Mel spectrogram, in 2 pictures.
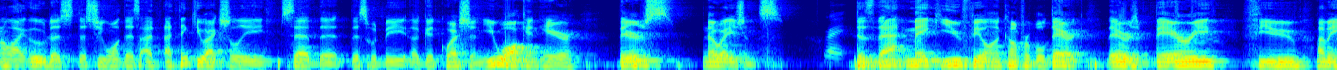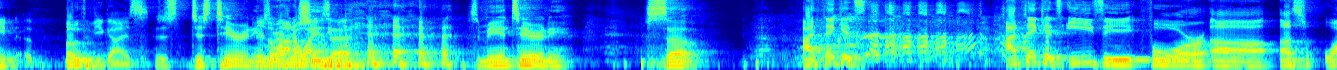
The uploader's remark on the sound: a Panel from BadChristian Con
